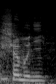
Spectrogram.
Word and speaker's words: Chamonix: Chamoni qui s'écrit Shamonix mais le X ne se dit pas.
